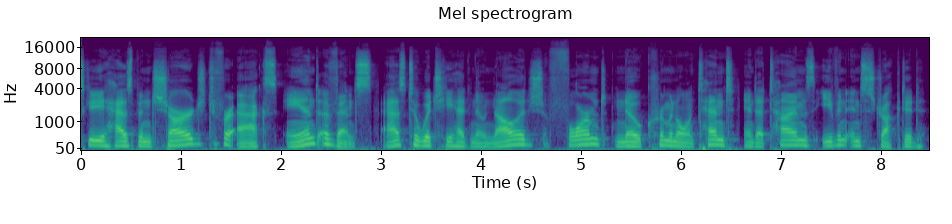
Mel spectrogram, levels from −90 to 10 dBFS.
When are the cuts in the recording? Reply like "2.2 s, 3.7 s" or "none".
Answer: 2.9 s, 6.6 s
